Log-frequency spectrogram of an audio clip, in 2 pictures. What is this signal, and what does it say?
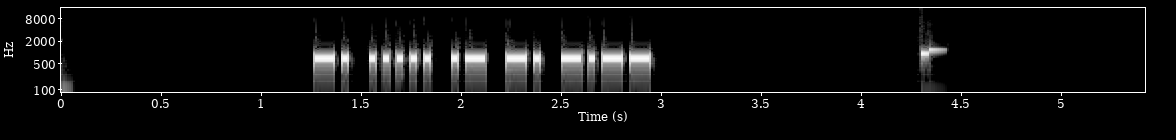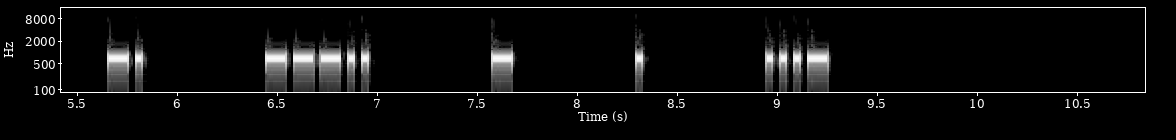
Morse code, heard as a keyed tone, about 36 wpm, spaced as for 18 wpm, 700 Hz. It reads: N5ANY N8TEV
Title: USA Call Signs - 6x Character Spacing - 35wpm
